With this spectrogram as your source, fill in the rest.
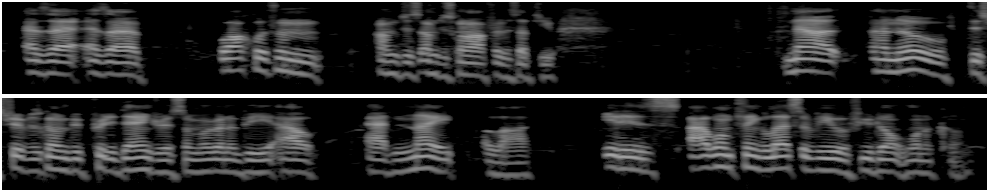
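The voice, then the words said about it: Put-on character accent. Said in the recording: “I got this accent that doesn't go well.”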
